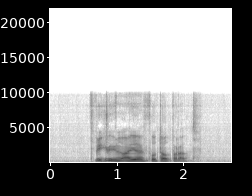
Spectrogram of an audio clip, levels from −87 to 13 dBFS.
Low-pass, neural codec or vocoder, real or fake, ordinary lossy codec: 9.9 kHz; autoencoder, 22.05 kHz, a latent of 192 numbers a frame, VITS, trained on many speakers; fake; MP3, 96 kbps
